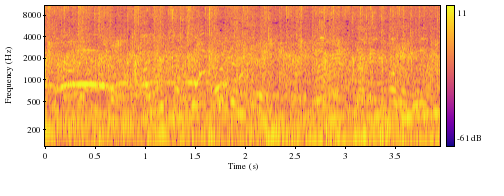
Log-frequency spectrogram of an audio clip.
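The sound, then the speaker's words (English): A dense, steady crowd roar of cheering and clapping from shoppers in Paris as a store's black steel doors are pulled open at noon for its opening, with excited voices shouting over one another throughout. “Paris's mayor Anne Hidalgo, flanked by the Crown Princess of Denmark, is here to cut the inaugural ribbon before the crowds push forward to get inside.”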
